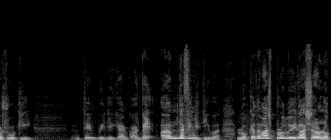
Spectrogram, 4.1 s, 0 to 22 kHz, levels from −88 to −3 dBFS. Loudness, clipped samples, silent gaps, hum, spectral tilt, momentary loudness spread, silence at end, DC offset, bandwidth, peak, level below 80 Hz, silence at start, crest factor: -30 LUFS; under 0.1%; none; none; -6 dB/octave; 15 LU; 0 s; under 0.1%; 14.5 kHz; -12 dBFS; -80 dBFS; 0 s; 20 dB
